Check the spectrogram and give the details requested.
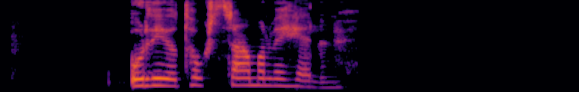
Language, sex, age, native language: Icelandic, female, 20-29, Icelandic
